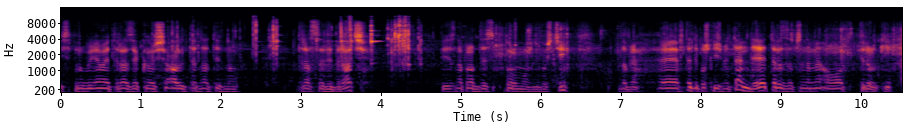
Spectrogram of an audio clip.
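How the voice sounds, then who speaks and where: Against loud background noise, a man talks at a moderate pace with long, frequent pauses, the sound dry with no echo. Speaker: rope course vlogger. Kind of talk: casual vlog commentary. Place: forest. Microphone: phone near.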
